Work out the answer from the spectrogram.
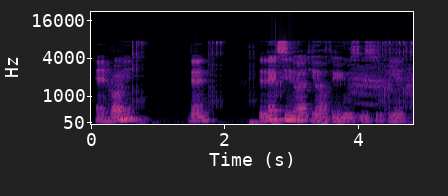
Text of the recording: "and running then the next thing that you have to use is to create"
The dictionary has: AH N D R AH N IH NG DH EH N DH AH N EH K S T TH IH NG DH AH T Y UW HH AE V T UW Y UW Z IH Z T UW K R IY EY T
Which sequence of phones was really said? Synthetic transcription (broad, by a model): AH N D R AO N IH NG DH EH N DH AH N EH K S T S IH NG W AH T Y UW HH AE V T UW Y UW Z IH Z T UW K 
